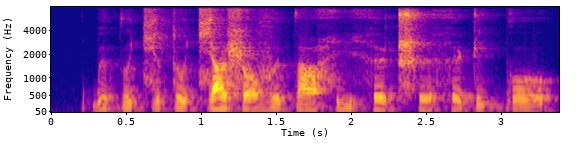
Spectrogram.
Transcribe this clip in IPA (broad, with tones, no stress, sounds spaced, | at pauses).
ɓ ɘ˨ t̪ ʊ˨ t͡ɕ ʊ˨ t o˨ t͡ɕ ɑ˦ ʂ ɔ˨ v ɘ˦ t̪ ɑ˨ h i˦ h ɘ˦ ʈ͡ʂʰ ɘ˦ h ɘ˨ ʈ i˨ ɡ͡b o˦˨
